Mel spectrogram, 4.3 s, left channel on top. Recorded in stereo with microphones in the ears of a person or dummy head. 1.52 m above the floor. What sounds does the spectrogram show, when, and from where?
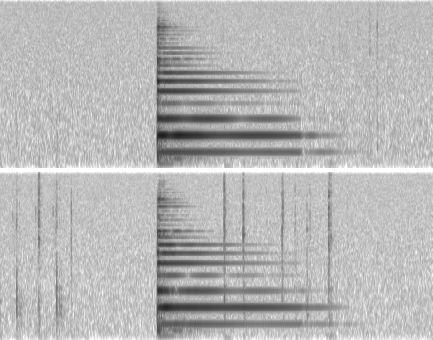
1.6 s a guitar: 10° left (ahead or behind), 1.3 m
